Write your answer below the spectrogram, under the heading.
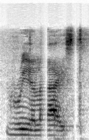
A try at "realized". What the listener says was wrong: So remember, with the ed endings, that e is not pronounced. We don't say realized. We do not pronounce that. We only pronounce the id sound when the word ends with a t or a d.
